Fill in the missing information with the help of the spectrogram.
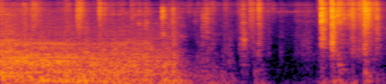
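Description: A loud low rumble that fades away over the first two or three seconds, then sharp scratchy clicks from about four seconds in as a Labrador retriever steps up into the camper van, its claws and harness scraping on the floor.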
